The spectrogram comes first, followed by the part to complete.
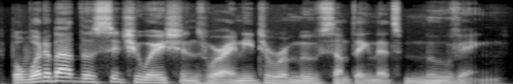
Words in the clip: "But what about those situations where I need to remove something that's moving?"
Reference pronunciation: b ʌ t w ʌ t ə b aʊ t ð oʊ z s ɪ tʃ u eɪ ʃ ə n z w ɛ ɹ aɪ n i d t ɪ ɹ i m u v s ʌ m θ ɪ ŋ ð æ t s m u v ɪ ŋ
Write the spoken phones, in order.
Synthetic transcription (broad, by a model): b ʌ t w ʌ t ə b aʊ t ð oʊ z s ɪ tʃ u eɪ ʃ ə n z w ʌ ɹ aɪ n i d t ɪ ɹ i m u v s ʌ m θ ɪ ŋ ð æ t s m u v ɪ ŋ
